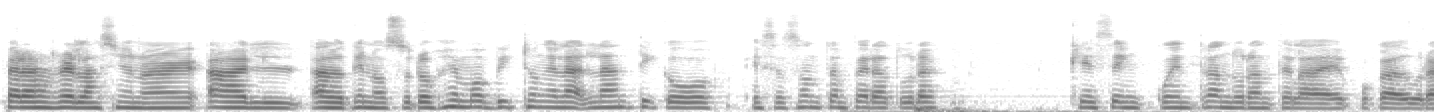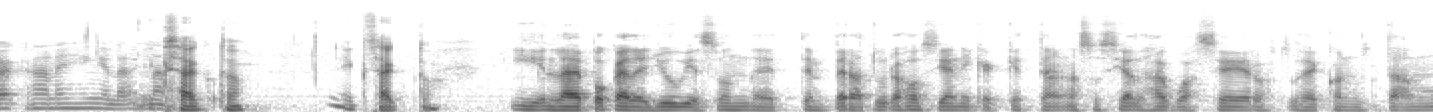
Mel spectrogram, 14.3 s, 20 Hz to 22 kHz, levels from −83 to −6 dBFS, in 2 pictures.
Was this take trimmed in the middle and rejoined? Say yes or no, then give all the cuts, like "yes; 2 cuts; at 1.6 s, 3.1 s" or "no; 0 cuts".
no; 0 cuts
